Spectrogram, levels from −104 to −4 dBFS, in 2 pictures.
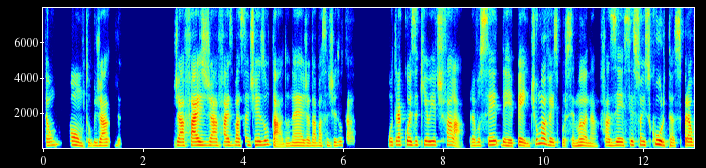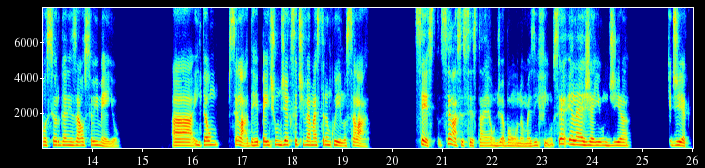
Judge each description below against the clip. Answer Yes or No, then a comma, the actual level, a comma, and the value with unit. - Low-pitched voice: No, high, 190 Hz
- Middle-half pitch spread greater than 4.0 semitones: No, average, 2.9 semitones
